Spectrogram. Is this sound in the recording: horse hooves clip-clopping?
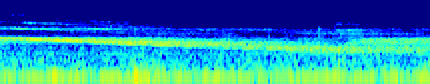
no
